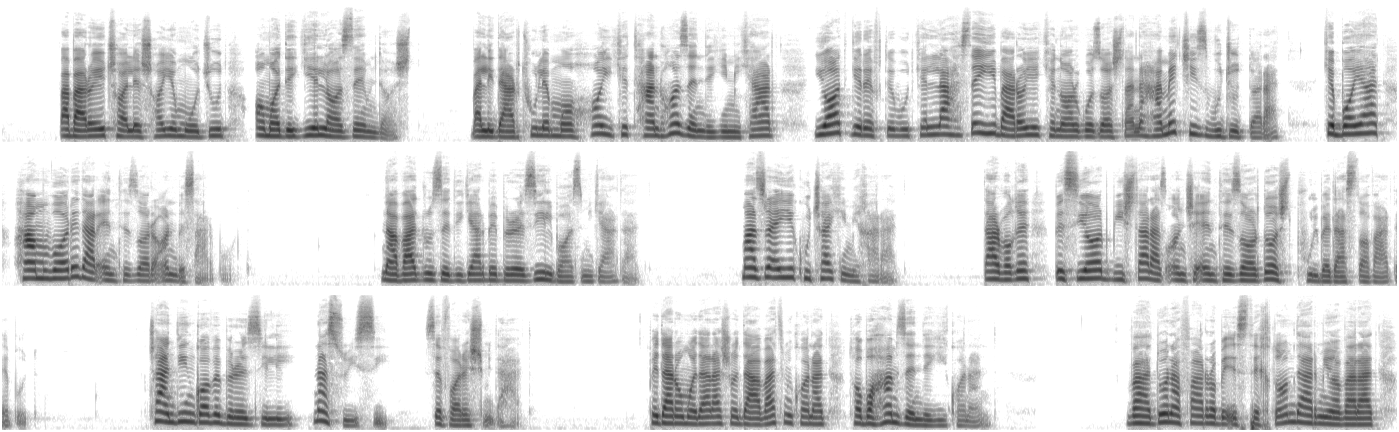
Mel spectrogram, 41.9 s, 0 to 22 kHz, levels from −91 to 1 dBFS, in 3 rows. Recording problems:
none

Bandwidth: 18.5 kHz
